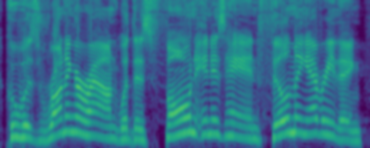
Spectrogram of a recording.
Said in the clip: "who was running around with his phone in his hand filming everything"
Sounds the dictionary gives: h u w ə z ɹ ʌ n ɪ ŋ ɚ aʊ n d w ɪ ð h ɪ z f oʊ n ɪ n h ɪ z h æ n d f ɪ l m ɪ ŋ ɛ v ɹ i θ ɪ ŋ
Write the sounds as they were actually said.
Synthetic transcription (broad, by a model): h u w ə z ɹ ʌ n ɪ ŋ ɚ aʊ n d w ɪ ð ɪ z f oʊ n ɪ n ɪ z h æ n d f ɪ l m ɪ ŋ ɛ v ɹ i θ ɪ ŋ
